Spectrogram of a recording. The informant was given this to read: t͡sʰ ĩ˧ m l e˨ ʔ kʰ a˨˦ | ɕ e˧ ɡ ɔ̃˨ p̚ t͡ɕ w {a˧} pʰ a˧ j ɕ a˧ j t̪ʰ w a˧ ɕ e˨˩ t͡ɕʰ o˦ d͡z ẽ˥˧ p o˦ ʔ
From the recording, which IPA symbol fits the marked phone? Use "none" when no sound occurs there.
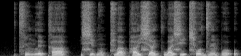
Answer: a˧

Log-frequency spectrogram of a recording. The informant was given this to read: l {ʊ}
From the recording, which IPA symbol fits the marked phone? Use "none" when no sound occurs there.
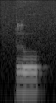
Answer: u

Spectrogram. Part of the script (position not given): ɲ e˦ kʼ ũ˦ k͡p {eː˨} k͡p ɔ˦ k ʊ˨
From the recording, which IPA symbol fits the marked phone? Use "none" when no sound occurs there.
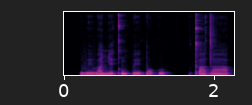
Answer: eː˨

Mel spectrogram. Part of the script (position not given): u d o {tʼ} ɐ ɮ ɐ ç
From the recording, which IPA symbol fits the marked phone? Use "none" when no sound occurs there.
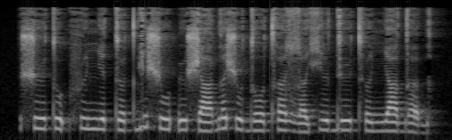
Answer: tʰ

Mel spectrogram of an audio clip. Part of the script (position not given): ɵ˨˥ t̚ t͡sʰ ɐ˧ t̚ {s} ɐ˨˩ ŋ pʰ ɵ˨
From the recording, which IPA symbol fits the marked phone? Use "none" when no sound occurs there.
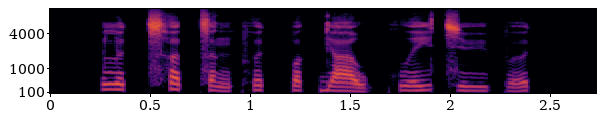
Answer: s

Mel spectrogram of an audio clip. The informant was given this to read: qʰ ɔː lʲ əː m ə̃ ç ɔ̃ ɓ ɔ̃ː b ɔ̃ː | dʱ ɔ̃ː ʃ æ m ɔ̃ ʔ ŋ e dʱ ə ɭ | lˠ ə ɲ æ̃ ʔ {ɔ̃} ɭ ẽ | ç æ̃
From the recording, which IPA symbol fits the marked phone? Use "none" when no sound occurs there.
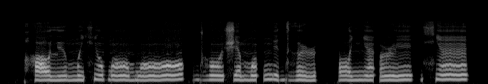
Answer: ɔ̃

